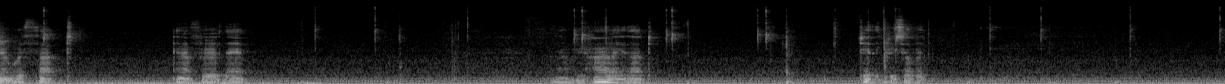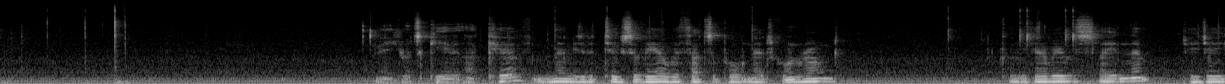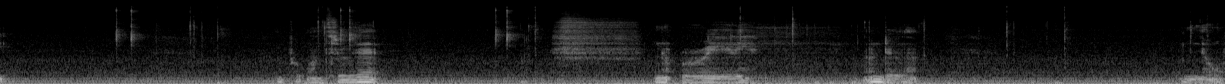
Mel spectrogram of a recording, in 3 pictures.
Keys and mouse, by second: 3.2-3.8 alt+middle drag, 7.9-9.6 drag, 10.0 alt+click, 11.3 alt+click, 13.5 Tab, 17.9-18.4 alt+drag, 18.9 Tab, 19.9-21.8 alt+drag, 24.3 g, 24.5 g, 25.7 click, 27.7 ctrl+r, 29.5 click, 29.9-32.0 alt+drag, 32.7 ctrl+z, 33.1 ctrl+z, 35.2-36.7 alt+drag.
